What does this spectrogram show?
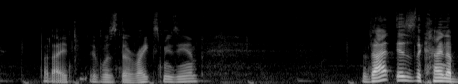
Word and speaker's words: Rijksmuseum: I was not aware of how to pronounce J's at that point, but it was the Rijksmuseum.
